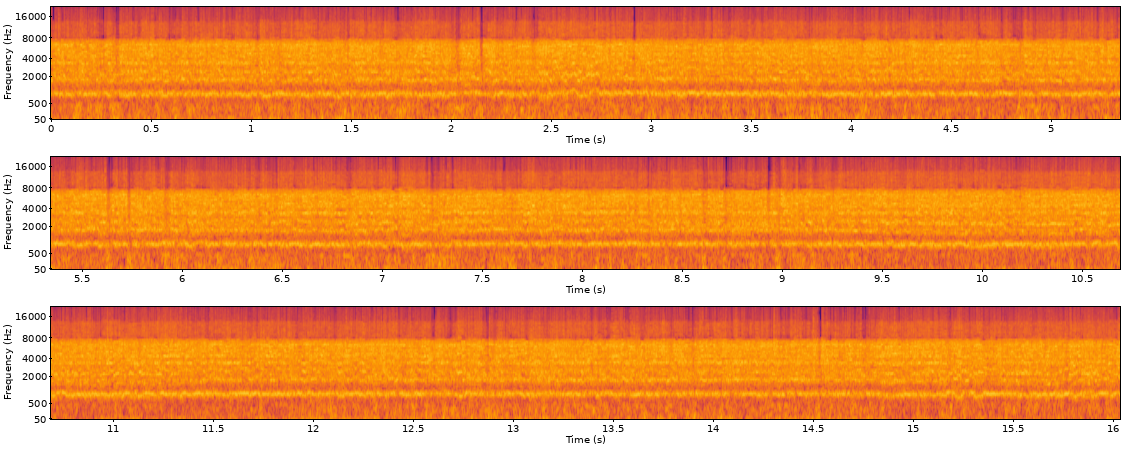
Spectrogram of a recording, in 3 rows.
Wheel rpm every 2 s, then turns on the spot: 230, 250, 240, 230, 230, 220, 230, 220.
none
